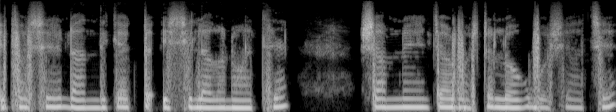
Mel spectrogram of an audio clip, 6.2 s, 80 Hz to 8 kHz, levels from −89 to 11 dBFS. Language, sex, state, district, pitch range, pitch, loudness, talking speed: Bengali, female, West Bengal, North 24 Parganas, 200-220 Hz, 215 Hz, -15 LUFS, 105 wpm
